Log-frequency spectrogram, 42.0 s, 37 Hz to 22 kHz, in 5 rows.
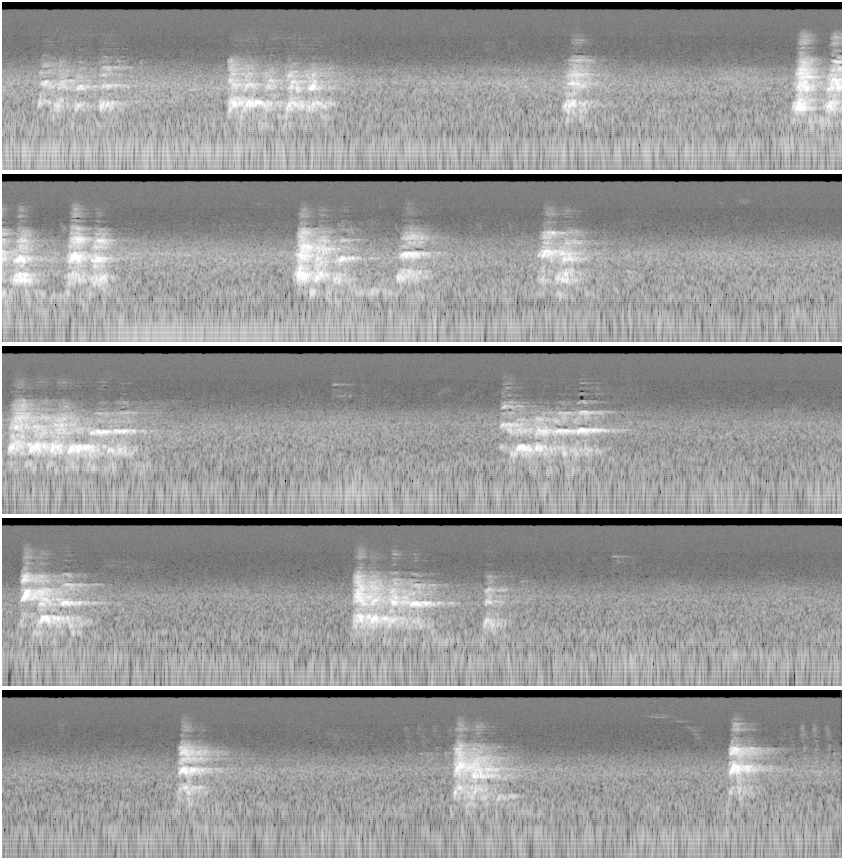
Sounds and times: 0.0s noise in the background 42.0s
0.0s wind 42.0s
0.4s dogs barking 1.4s
2.2s dogs barking 3.4s
5.6s dogs barking 6.1s
7.9s dogs barking 9.7s
11.3s dogs barking 12.9s
13.8s dogs barking 14.4s
16.8s dogs barking 18.4s
21.8s dogs barking 23.1s
25.4s dogs barking 26.3s
28.7s dogs barking 30.4s
35.4s dogs barking 36.0s
38.1s dogs barking 38.9s
40.9s dogs barking 41.5s

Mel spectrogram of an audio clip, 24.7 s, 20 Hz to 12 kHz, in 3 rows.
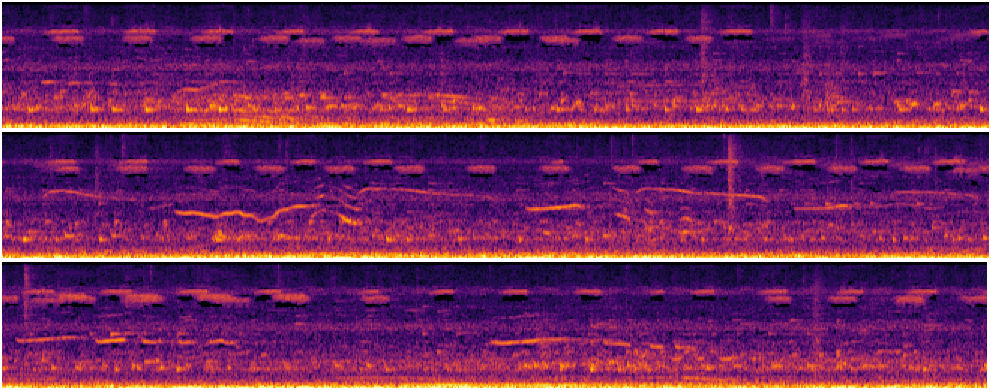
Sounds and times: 0.0s Lion 7.9s
0.0s Crickets 24.6s

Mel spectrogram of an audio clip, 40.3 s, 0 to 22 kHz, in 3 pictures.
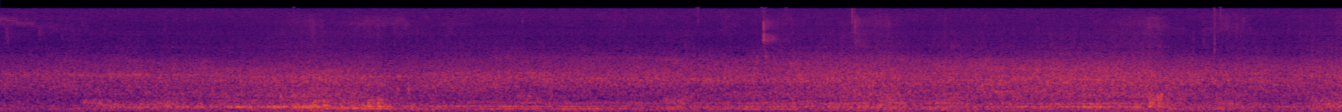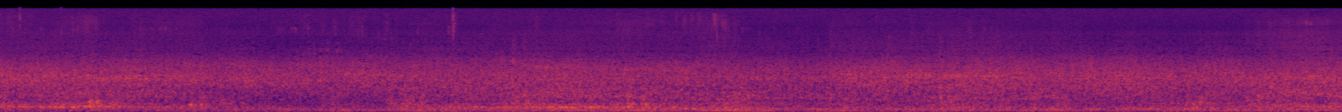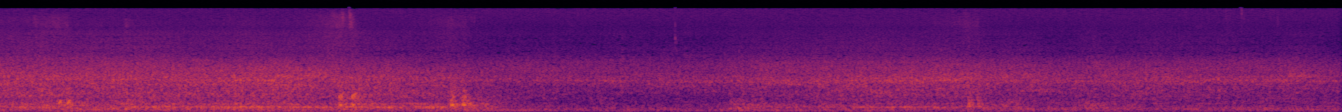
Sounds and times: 30.1s thumps as the cars drive over the seams 31.9s

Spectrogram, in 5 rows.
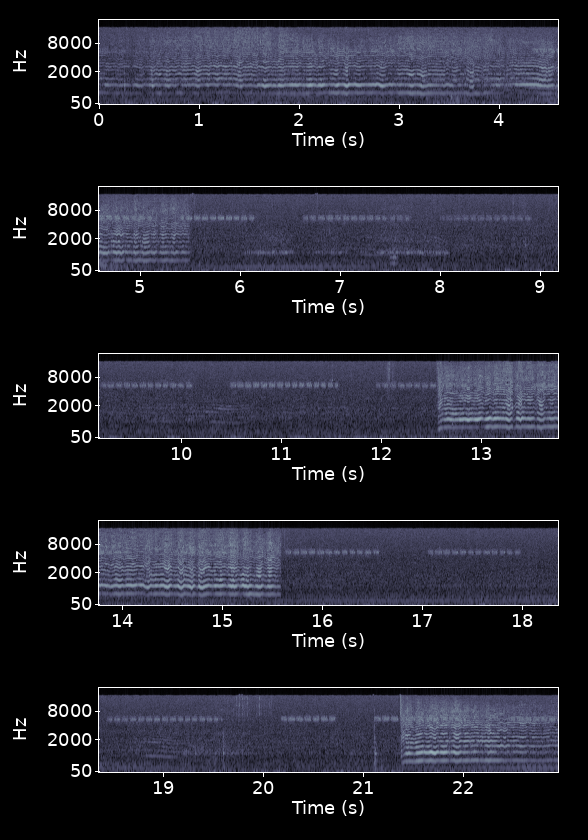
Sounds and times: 0.0s airplane passing 8.3s
0.0s cicadas 22.9s

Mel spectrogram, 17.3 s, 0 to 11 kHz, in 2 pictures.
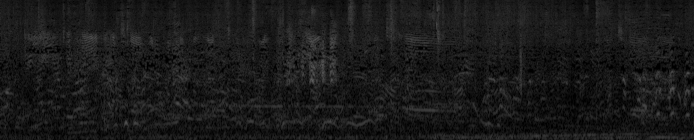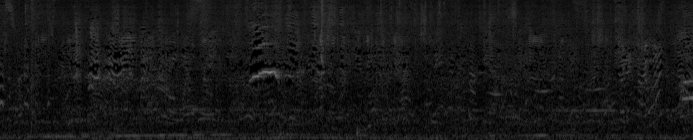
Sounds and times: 0.0s People milling about buying and selling produce 17.3s

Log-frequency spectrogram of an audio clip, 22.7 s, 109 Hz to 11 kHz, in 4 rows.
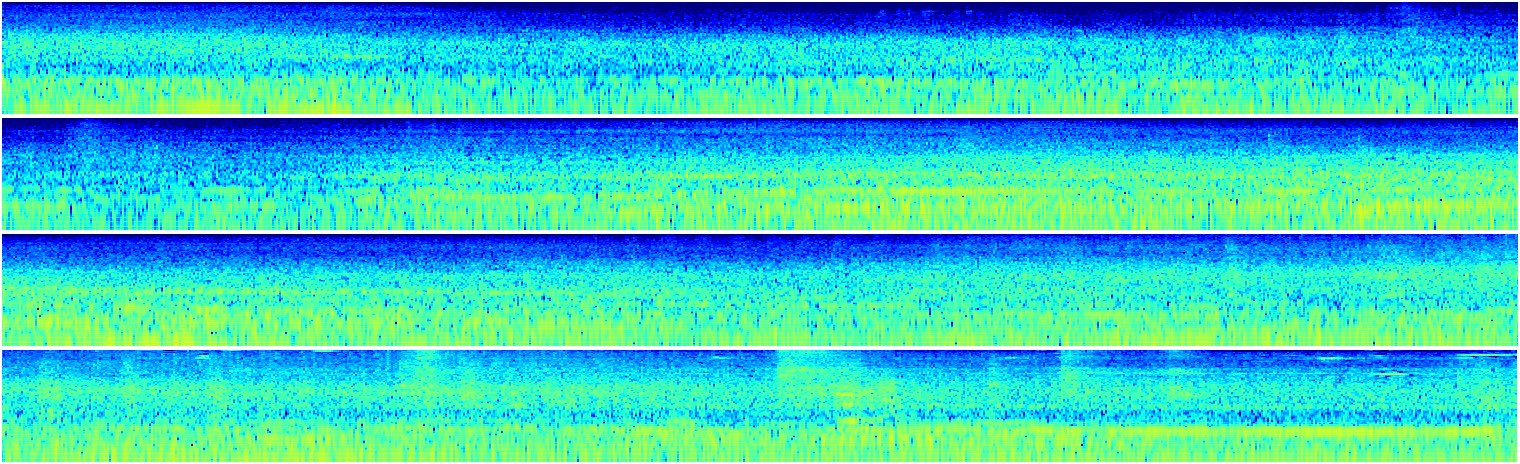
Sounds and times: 0.0s engine 22.7s

